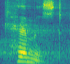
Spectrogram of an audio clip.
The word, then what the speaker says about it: chemist: For example, if I say the word chemist, so in that the CH is giving me the k sound because that's a Greek originated word.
